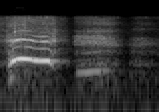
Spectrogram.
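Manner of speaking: sudden high-pitched scream; piercing, very loud squeal. Real, not acted. Vlogger startling his own viewers, sudden loud scream. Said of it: "pour ce cri, c'était tellement fort".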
